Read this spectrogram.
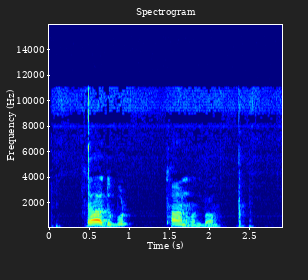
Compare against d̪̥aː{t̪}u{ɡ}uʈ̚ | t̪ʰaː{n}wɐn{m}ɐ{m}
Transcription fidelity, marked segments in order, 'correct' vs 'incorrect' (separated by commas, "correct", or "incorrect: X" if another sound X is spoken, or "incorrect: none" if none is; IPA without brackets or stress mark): incorrect: d̪, incorrect: b, correct, incorrect: b, correct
